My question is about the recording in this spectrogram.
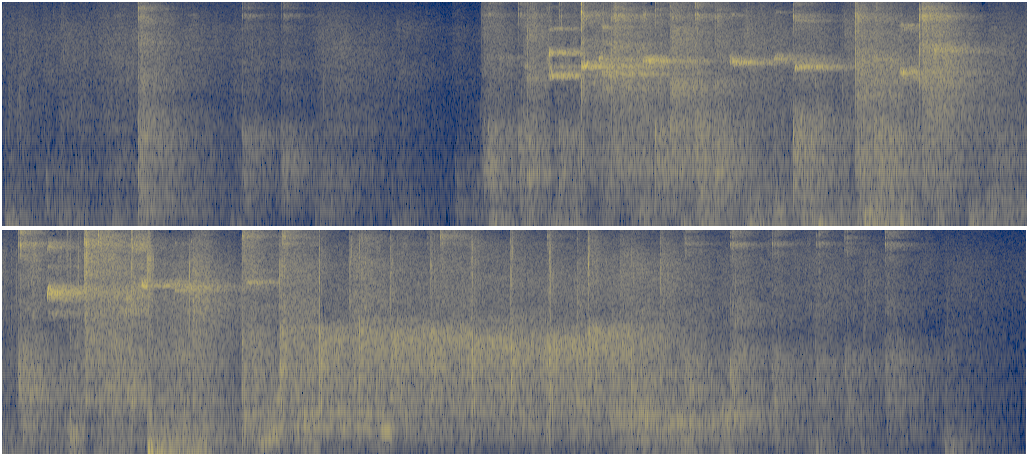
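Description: Table tennis ball clicking off bats and the table in quick rallies, the hits echoing in a large hall, with voices in the background.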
